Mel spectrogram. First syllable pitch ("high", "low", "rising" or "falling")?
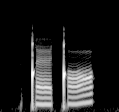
low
